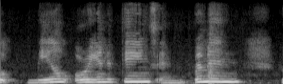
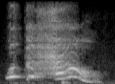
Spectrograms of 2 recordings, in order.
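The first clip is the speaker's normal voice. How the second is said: high, drawn-out disbelief; baffled mock outrage; incredulous outburst; slower than usual. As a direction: stretch it out in high-pitched outrage. Outburst at what was read.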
